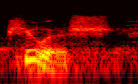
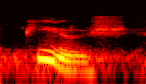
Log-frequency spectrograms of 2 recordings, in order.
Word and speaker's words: Piyush: for me but um I call myself pewish which it rhymes with Jewish and that was easier for me and my sister still calls me that even though that's not my real name my name is piyush it was only until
